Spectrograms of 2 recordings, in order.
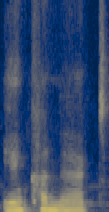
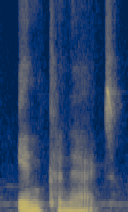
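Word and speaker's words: InConnect: I'm the founder and principal of Info in Connect Consulting, and that's pronounced In Connect.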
